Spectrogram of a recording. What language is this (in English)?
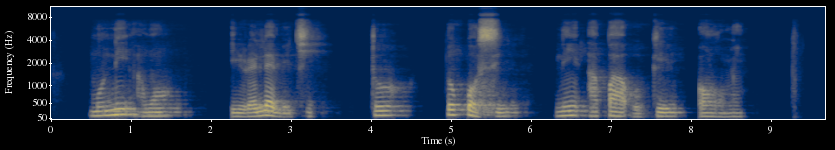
Yoruba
